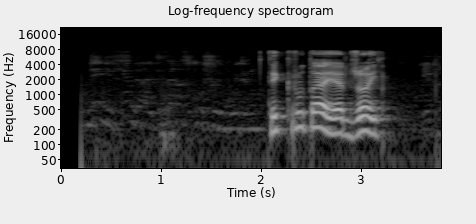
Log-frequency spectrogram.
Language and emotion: Russian, positive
